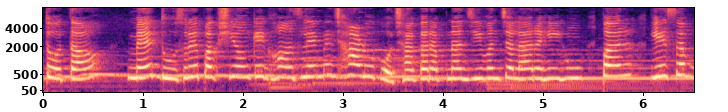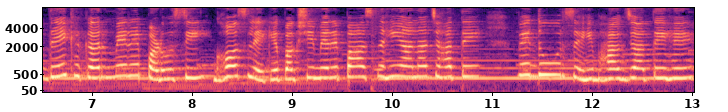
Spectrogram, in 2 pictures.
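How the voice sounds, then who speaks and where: Woman voicing a tiny, very high-pitched humble sparrow. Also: steady tone, unhurried, music in the background. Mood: sad, earnest. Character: poor, humble young mother sparrow, earnest. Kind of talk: Hindi children's cartoon dubbing.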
